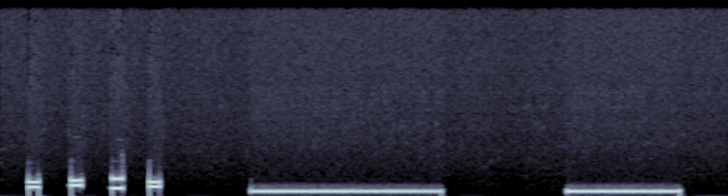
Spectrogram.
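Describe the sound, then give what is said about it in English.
A telephone being dialed: four quick, separate two-tone keypad beeps, followed by two long, steady, even tones with a pause between them, heard alone against silence. “I'm dialing your number right now.”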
